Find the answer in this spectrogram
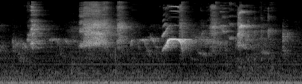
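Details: Short, harsh lovebird squawks and a rising shrill squeal, high and noisy, in quick irregular succession.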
